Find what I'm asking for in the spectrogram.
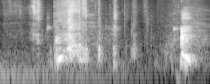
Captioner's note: sound of tearing tape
